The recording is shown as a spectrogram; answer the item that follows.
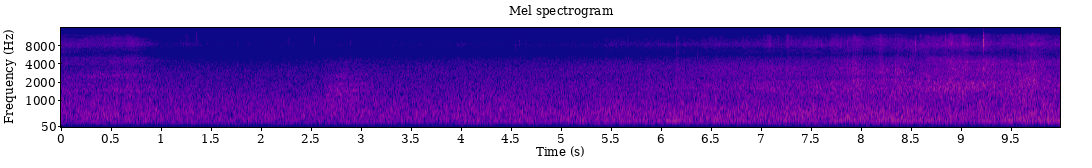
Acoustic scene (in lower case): residential area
